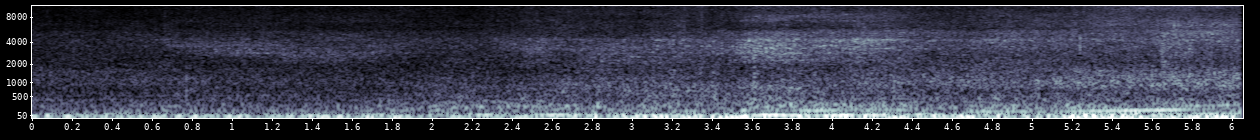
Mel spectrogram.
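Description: A car engine hums as the car turns slowly nearby.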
